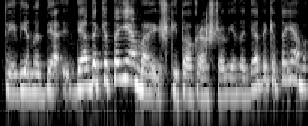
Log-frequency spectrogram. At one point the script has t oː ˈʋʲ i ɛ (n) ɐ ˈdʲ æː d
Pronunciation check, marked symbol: correct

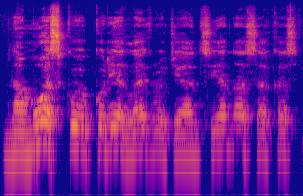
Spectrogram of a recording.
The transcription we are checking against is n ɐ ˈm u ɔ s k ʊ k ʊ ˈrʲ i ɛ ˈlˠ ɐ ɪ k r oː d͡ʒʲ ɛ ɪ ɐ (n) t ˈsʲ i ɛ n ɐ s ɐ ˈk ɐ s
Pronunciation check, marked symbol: correct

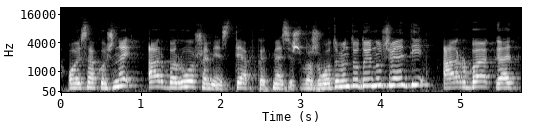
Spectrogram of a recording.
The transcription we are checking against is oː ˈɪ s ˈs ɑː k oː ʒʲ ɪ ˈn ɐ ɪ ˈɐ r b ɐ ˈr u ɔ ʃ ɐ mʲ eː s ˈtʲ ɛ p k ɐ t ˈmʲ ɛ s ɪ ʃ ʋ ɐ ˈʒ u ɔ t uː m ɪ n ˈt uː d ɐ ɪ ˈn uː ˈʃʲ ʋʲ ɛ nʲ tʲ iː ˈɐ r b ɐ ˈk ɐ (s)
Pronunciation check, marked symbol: incorrect: t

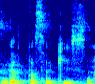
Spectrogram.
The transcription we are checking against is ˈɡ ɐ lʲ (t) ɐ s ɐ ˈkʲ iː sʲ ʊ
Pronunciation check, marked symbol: incorrect: p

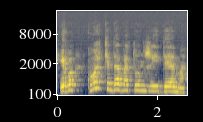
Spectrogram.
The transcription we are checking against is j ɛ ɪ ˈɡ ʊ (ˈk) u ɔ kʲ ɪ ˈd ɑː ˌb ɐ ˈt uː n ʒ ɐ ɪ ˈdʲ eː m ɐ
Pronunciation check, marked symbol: correct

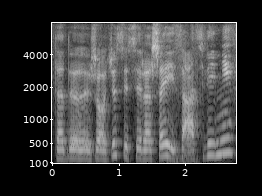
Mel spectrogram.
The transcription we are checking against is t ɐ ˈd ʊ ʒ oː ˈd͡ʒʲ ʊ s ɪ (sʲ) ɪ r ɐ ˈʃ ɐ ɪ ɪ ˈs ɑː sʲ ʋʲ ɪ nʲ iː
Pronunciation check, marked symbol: correct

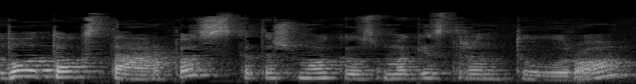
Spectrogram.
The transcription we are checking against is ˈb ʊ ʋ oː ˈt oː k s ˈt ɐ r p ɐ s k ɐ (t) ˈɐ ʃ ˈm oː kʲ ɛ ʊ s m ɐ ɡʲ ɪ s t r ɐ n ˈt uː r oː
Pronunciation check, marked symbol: correct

